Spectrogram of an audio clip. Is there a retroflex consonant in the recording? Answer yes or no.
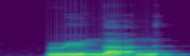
yes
